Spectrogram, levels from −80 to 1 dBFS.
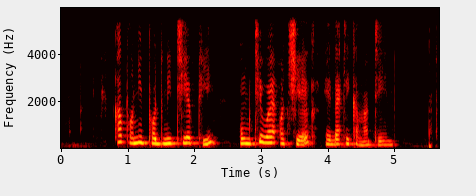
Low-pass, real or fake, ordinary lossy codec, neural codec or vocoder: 5.4 kHz; fake; none; codec, 16 kHz in and 24 kHz out, 1.1 kbps, FireRedTTS-2 codec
